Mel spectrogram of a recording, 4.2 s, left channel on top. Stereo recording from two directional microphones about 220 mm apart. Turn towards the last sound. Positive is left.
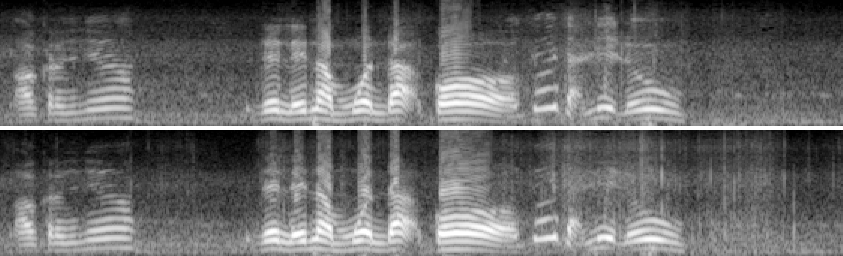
turn(degrees=10)  # may be behind; listen again after turning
